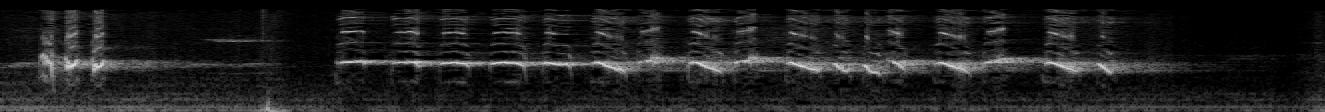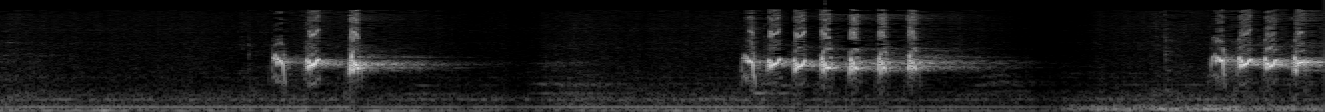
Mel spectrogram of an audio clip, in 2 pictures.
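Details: Sooty-headed bulbul in vigorous full song, mistaken by locals for an oriental magpie-robin: a clear whistled phrase, then a long run of rich warbled notes near two seconds, and rapid stuttering bursts of clipped notes, with a steady low hum behind.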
